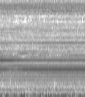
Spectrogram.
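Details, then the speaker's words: Air conditioner outdoor unit: loud steady electrical buzz and harsh hum from the contactor, caused by pitted contact pads pulsing the current; pressing the contactor button quiets it. "can you hear that sucker that buzzing noise that's all coming from this contactor here"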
